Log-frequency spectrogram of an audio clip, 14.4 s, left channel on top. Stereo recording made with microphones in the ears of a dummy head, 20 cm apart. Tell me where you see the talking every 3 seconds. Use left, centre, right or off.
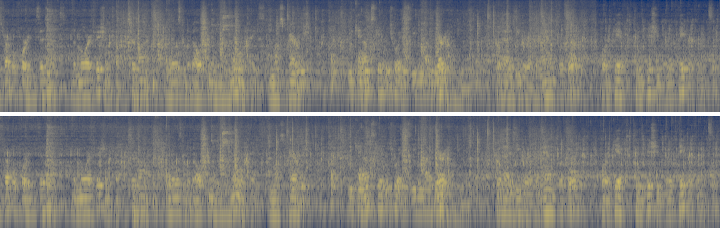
left, left, centre, right, right.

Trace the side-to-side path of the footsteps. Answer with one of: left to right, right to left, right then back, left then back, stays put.
right then back.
